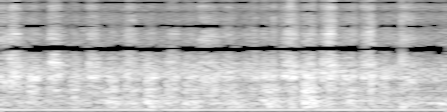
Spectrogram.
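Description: A coin scratching the silver coating off a paper scratchcard in quick, short strokes.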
